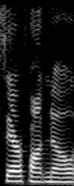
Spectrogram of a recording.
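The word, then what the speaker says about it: Sarahfont: again my name is saraon and you can find me at Ms sarant no so MSS r a h f o n t n o t the t is silent um that's me on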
